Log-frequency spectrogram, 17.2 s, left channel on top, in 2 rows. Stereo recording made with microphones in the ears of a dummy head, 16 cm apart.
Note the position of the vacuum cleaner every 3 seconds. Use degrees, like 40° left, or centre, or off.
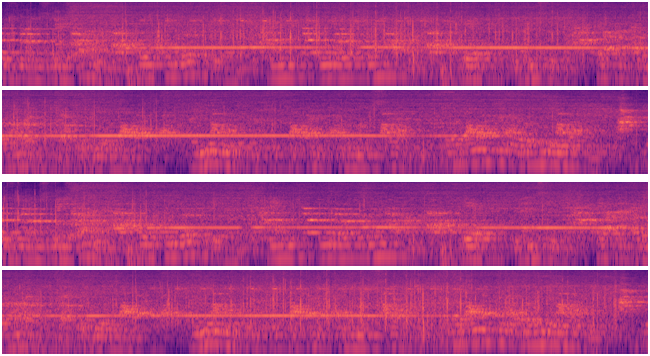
60° left, 30° left, 10° right, 40° left, 60° left, 60° left.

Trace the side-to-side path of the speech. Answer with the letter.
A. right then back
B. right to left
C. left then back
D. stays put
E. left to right
D.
